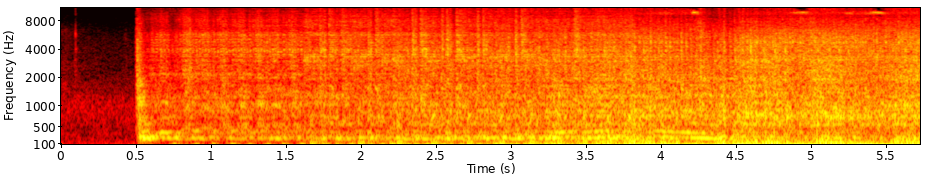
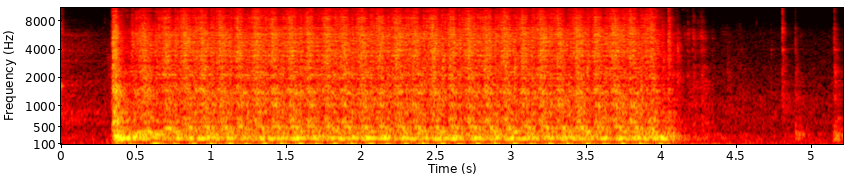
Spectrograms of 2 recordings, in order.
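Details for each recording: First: 1964 VW Beetle on original carburetor, reused base gasket: engine fires at once and settles into steady, even idle with gentle low thrum, no misses or knocks; runs fine, but clutch faulty, would not engage gear. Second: 1964 VW Beetle, unrun for almost 20 years, cranked on temporary 12V with coil cable-tied: starter spins briskly about four seconds, roughly two compressions a second, no firing; cranks but won't start, carburetor suspected, found full of gunk.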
